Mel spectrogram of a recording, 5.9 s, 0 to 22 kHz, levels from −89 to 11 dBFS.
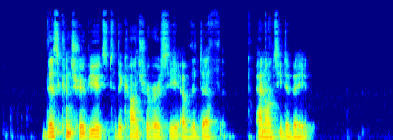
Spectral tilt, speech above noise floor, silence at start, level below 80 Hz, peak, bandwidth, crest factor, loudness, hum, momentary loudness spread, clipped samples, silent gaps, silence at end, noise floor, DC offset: -6 dB/octave; 51 dB; 0.65 s; -46 dBFS; -2 dBFS; 15.5 kHz; 20 dB; -22 LUFS; none; 8 LU; under 0.1%; none; 1.25 s; -71 dBFS; under 0.1%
